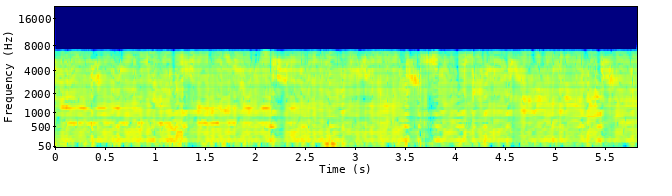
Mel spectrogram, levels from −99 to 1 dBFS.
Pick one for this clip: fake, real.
fake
